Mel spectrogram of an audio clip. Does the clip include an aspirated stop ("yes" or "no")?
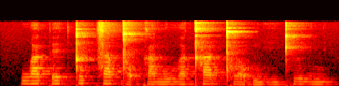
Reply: yes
